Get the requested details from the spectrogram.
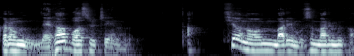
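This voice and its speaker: Speaking at a moderate pace, a man with a medium pitch and a dark, mellow tone shows vocal fry. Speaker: Buddhist monk, temple abbot. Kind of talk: dharma talk. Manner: filler 'eo' pauses.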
